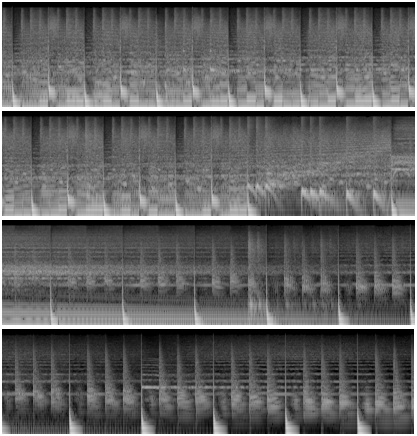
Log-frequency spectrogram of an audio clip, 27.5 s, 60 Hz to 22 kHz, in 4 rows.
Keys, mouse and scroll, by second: 0.8 click, 2.2 scroll down 1, 4.6 scroll, 5.4 alt+click, 5.6-7.7 typing, 7.2 scroll, 9.0 click, 9.2 space, 10.5 space, 10.7 space, 11.2 space, 11.7 space, 12.9 space, 13.8 click, 16.7 click, 17.8 click, 18.9 click, 20.0-21.4 typing, 23.0 Tab, 23.9 Tab, 24.1 Return, 26.2 click, 27.2 alt+click, 27.4-27.5 typing.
